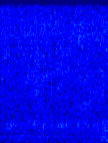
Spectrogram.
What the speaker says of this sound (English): If you guys ever wanted to see unhappy bees, you're doing it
